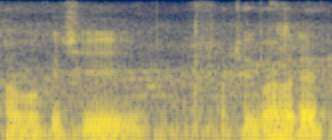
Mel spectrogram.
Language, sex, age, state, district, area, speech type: Odia, male, 18-30, Odisha, Balangir, urban, spontaneous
